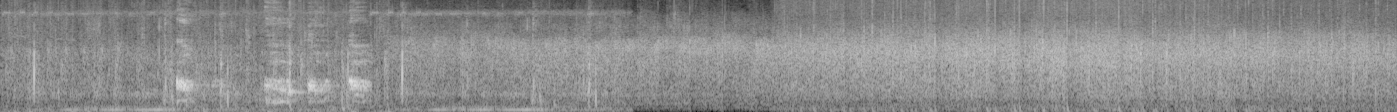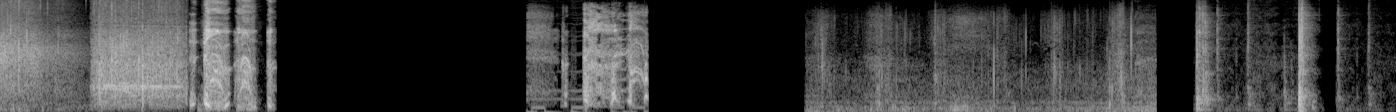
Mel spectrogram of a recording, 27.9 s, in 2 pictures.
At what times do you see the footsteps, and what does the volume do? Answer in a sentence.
You can hear the footsteps from 0.0 to 6.3 s, getting louder then quieter; and from 22.0 to 27.7 s, getting louder.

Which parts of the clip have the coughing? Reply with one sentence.
You can hear the coughing from 1.8 to 3.8 s, from 15.8 to 16.7 s and from 19.2 to 20.4 s.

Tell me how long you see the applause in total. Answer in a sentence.
The applause can be heard for 16 seconds in total.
